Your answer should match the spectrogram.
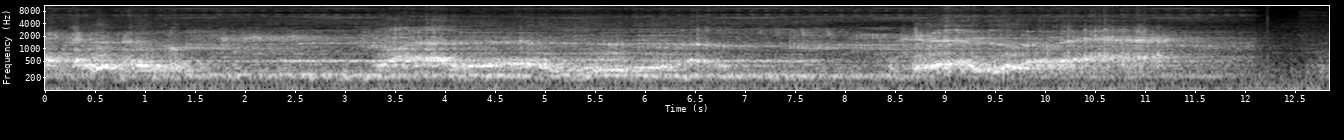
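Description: Spirit Halloween Bog Zombie animatronic playing its sound track through its built-in speaker: drawn-out zombie groans and growls over eerie music, rising and falling in long swells and fading away near the end.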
